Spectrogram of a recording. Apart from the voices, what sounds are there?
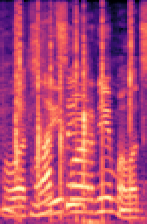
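applause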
